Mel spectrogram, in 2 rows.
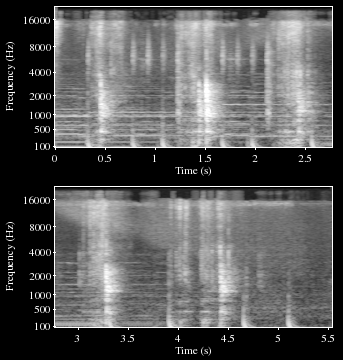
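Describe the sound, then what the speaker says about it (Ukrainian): Rapid knife chops on a cutting board as an onion is cut, close and crisp, in an uneven rhythm of a dozen or so strikes with no talking. "А поки вариться рис, ми покришимо 100 грам цибулі"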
